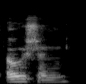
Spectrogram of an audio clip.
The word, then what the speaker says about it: Wouxun: With this little ocean, that's Wouxun, but it's pronounced ocean,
